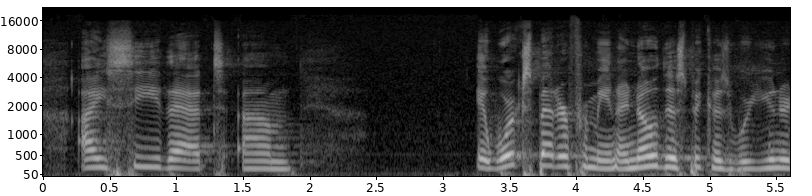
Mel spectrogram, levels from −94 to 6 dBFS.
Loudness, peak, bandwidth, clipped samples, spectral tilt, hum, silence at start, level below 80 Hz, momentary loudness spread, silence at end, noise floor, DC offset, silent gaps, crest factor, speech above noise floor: -30 LUFS; -12 dBFS; 17 kHz; under 0.1%; -4.5 dB/octave; none; 0.15 s; -48 dBFS; 11 LU; 0 s; -66 dBFS; under 0.1%; none; 18 dB; 37 dB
